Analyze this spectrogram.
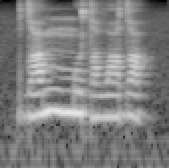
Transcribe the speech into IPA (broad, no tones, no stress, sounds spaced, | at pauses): dˤ e mː ʊ d ə ðˤ o dˤ ʊ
